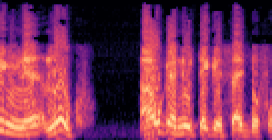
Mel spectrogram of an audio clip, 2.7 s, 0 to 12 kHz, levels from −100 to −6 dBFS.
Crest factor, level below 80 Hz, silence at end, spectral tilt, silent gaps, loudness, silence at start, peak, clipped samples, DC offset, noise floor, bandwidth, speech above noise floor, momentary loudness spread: 12 dB; -58 dBFS; 0 s; -4.5 dB/octave; none; -18 LUFS; 0 s; -6 dBFS; under 0.1%; under 0.1%; -64 dBFS; 10.5 kHz; 46 dB; 4 LU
